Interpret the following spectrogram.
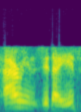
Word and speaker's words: RNZAF: Now, is it the RNZAF, am I pronouncing that correctly? Yes, you are.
